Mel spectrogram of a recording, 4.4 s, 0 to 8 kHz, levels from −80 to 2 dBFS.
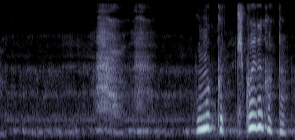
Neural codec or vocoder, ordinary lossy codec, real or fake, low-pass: autoencoder, 22.05 kHz, a latent of 192 numbers a frame, VITS, trained on one speaker; none; fake; 7.2 kHz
